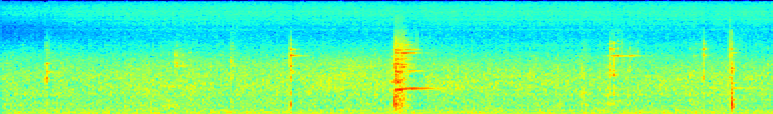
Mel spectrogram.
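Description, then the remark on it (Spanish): Irregular metallic clanks and scrapes as two men pry up a manhole cover with a crowbar on a quiet street at night, with a louder ringing clang near the middle and several sharper knocks, over a steady low background hum. “La calle apenas es transitada y mientras Pino vigila oculto tras una pared, Ernesto y el gordo se empeñan en levantar la tapa de una alcantarilla.”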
